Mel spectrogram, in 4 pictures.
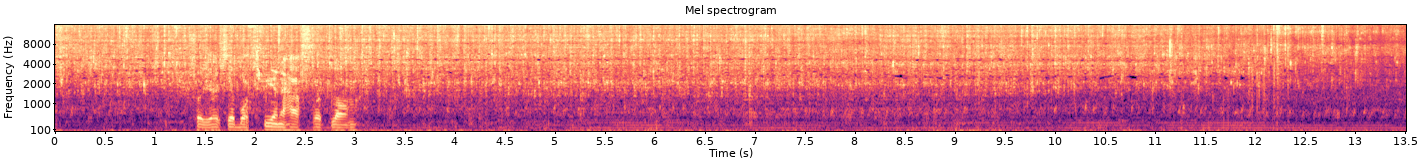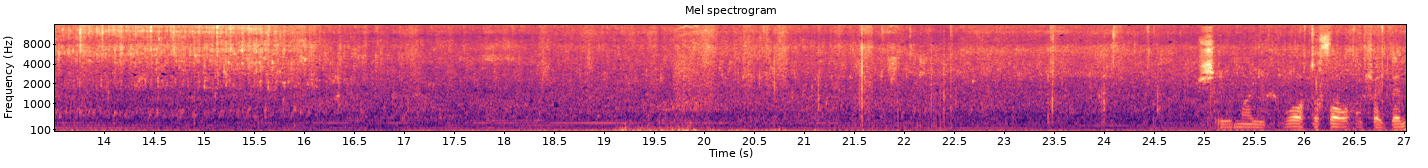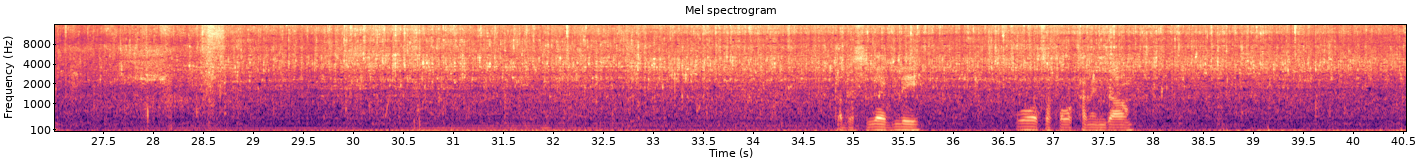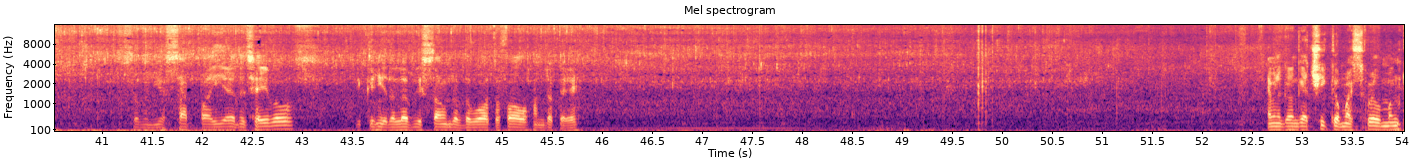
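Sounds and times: water trickling into a pond: 0:00.0 - 0:54.0.

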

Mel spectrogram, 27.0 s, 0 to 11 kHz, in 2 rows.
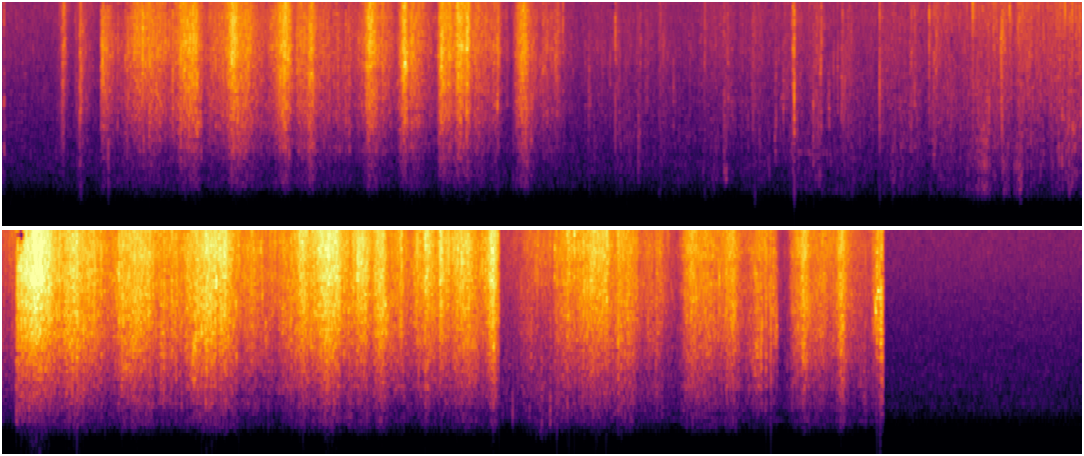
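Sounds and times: fire crackling and popping: 0:07.3 - 0:24.6.

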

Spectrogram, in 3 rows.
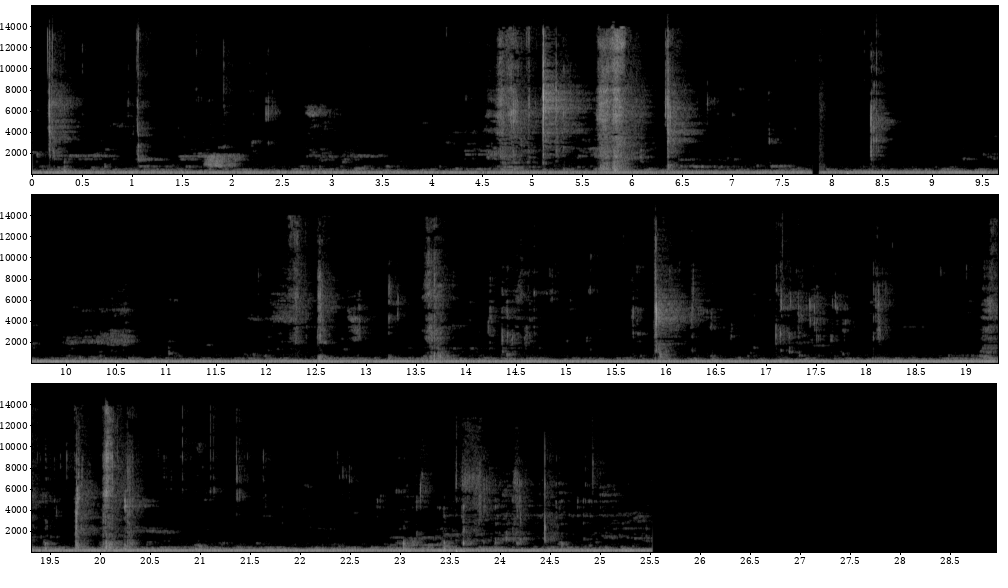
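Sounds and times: steady low hum: 0:00.0 - 0:25.6
person chewing and slurping: 0:04.6 - 0:06.6, 0:12.1 - 0:25.1.

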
